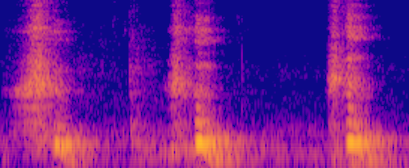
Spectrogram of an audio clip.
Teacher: 목청의 통로를 좁혀서 공기를 마찰시키면서 소리를 냅니다. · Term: 목청 소리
